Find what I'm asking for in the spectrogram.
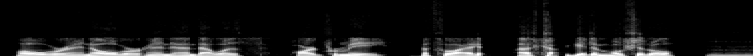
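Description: A man's plain, everyday voice with ordinary pitch variation, in a dry, close sound with no echo. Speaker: author. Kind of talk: interview.

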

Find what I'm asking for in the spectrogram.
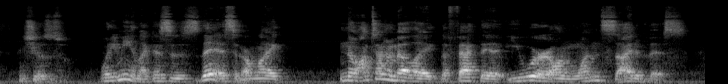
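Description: At a moderate pace and fairly high pitch, a man speaks with ordinary pitch variation and big swings in loudness over noticeable background noise. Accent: American. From Southern California, Costa Mesa. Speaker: physical therapist and competitive athlete. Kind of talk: casual interview conversation.

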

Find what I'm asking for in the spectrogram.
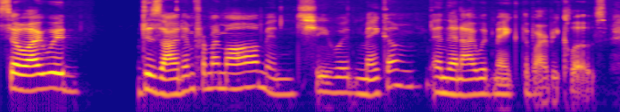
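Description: In an American accent, a woman with a fairly low pitch and a dark, mellow tone speaks at a moderate pace on a very clean recording with a silent background. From South Florida, Cuban family. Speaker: podcast co-host. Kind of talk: casual chat.

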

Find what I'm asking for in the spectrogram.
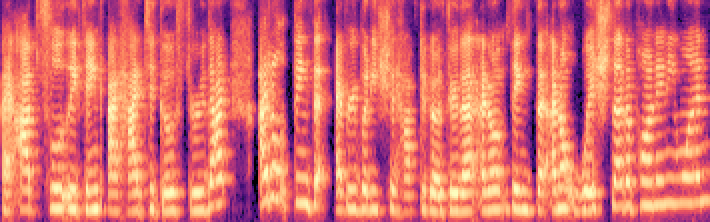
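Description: Very fast and with hardly any pauses, this raised, projected voice has a bright, sharp tone and an American accent. Its pitch varies in an ordinary way over a quiet background. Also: woman, high pitch for a woman. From Oklahoma, US. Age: 20s. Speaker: health and nutrition coach. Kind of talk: interview conversation.

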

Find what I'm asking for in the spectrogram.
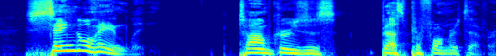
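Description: A man talks at a fairly quick pace in an animated tone with lively intonation, on a very clean recording with a silent background. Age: 40s. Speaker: podcast host. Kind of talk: casual chat.

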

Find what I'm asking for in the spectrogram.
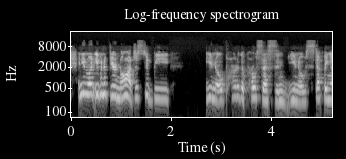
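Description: In a Canadian Prairies accent, a woman speaks fairly quickly with lively intonation and a fairly high pitch. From Saskatchewan, Canada (small town). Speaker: amateur football player and coach. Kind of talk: interview.

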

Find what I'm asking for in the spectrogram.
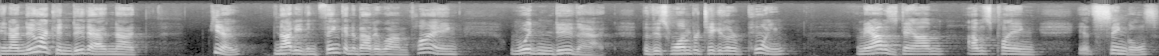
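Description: Speaking at medium pitch and a moderate pace, a woman uses ordinary pitch variation and long, frequent pauses. The recording is very clean, with a silent background. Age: 60s. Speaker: former professional tennis player. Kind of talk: casual interview.

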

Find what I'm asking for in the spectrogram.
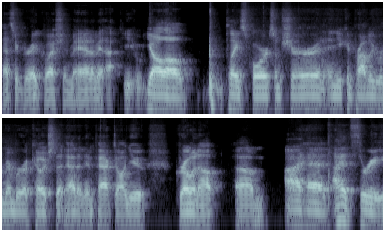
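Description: A man with a Texan accent, a very deep, low pitch and monotone, flat intonation, against a quiet background. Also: moderate pace. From Texas, Fort Worth. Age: 30s. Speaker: former professional golfer. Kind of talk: podcast interview.

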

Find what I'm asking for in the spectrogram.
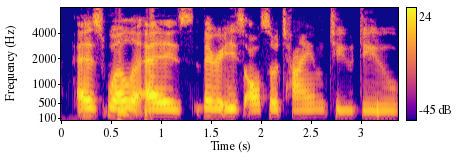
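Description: A woman's voice is heard with a dry, close sound and no echo. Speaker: podcast co-host. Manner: loud; loud, tends to yell into the mic.

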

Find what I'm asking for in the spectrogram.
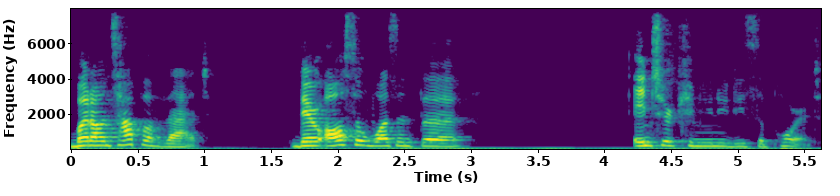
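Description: A woman's medium-pitched voice carries vocal fry and ordinary pitch variation, moving at a fairly slow pace with long, frequent pauses. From New Orleans, Louisiana. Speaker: cultural anthropologist. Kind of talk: casual interview.

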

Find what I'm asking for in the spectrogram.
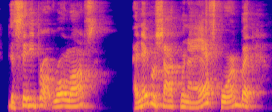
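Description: With audible room echo, a man talks at a fairly quick pace. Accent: American. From Harrisburg, Pennsylvania. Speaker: retired police officer. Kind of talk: interview.

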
